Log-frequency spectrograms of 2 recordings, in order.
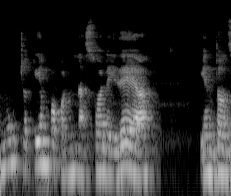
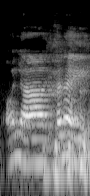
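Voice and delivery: loud call to the audience; 3 semitones higher, 11 dB louder than usual. Pretend. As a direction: call out to check if anyone's there. Calling out to bored listeners.

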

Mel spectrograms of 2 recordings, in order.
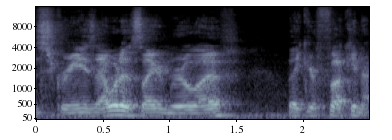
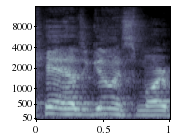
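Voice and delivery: mock friendly jab; 5 semitones higher, 5 dB louder than usual. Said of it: "the joking, like, jab you".

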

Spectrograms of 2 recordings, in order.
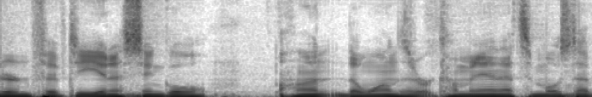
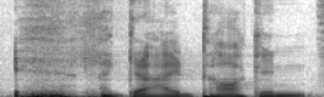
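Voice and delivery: ordinary talk, nothing marked

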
